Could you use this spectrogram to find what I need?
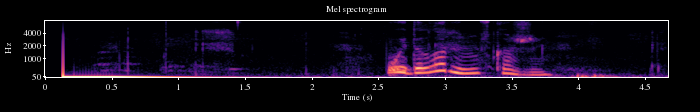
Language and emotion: Russian, neutral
